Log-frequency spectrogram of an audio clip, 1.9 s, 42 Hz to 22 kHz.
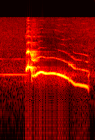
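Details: Dog howling at the monthly tornado sirens on July 1, 2009: a loud, sustained tonal howl that rises then slowly falls in pitch over more than a second, over the steady tone of the siren.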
